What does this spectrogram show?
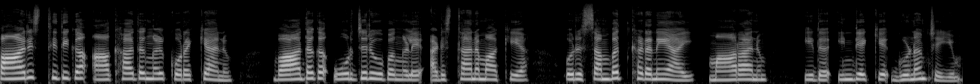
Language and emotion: Malayalam, neutral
